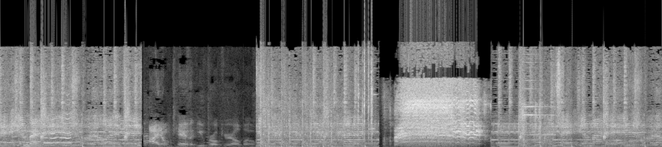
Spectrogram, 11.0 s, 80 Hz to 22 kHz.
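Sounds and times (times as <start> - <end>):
hip-hop music with a beat: 0.0 - 2.4, 4.3 - 6.3, 8.2 - 11.0
cat yowling: 6.6 - 8.2.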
